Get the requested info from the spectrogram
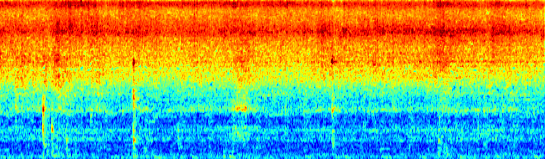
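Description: Diced potato, carrot and green peas sizzling in hot oil and spices in an aluminium pressure cooker, stirred and scraped with a wooden spatula. The sizzle is a steady hiss, broken by a few light clicks of the spatula against the pot.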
